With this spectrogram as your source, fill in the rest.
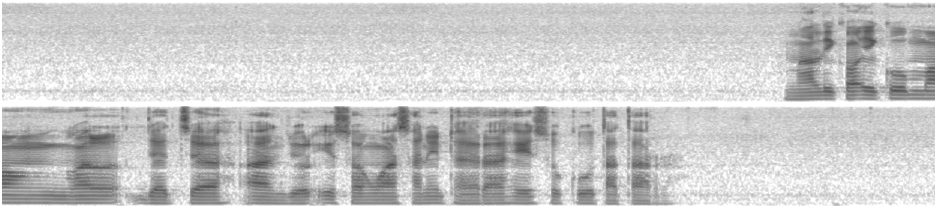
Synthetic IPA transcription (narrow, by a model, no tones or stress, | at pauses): nalikɔikumɔŋəld͡ʒa̤d̥ʒ̥a̤haɲd͡ʒʊɾʔḭsɔŋwasaneɖ̥a̤eɾaɦesukut̪at̪ar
